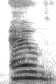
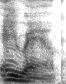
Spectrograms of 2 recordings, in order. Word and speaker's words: Arab: See you in the in you all say Arab. The correct pronunciation is Arab.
